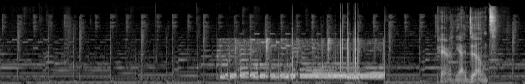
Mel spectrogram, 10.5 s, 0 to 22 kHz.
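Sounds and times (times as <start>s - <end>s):
electronic telephone ring with warbling trill: 4.4s - 7.7s
speech: 4.7s - 5.6s, 8.8s - 10.0s.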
